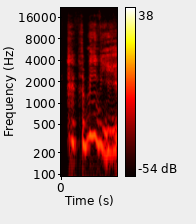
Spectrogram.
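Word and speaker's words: 秘密: Mimi, both of them have the same pronunciation. It's the same me, the second me is the same.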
